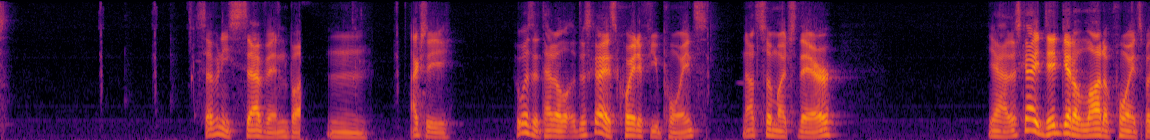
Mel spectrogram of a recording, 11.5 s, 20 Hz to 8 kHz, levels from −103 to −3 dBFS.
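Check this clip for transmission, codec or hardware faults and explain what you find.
Two transmission faults stand out, and the G.722 path leaves nothing above 8 kHz.

Skip ahead at 3.0 s: roughly seven tenths of a second of audio was discarded while later audio waited, so playback jumps forward with no gap in between.

Jitter buffer speed-up from 3.12 to 5.57 s: the receiver trimmed repeated pitch-period slices, about a fifth of a second in total, so the audio runs 109% fast at unchanged pitch and sounds hurried.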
